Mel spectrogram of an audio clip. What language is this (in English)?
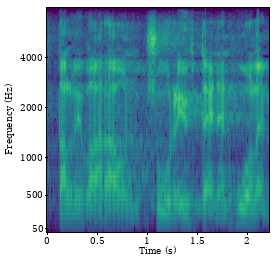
Finnish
